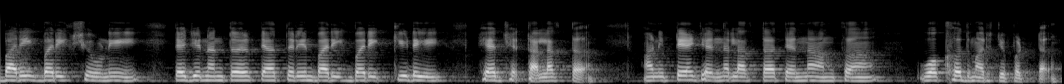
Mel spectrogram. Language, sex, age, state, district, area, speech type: Goan Konkani, female, 60+, Goa, Canacona, rural, spontaneous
